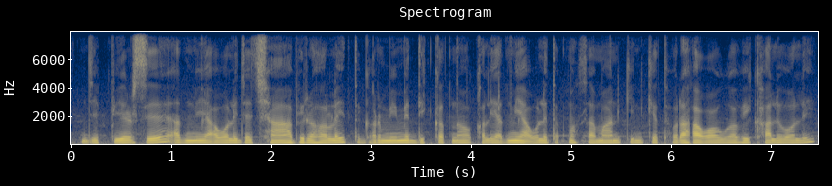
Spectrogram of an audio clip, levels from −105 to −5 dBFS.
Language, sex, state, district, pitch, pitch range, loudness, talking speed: Bajjika, male, Bihar, Vaishali, 130 Hz, 130-135 Hz, -28 LUFS, 240 wpm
